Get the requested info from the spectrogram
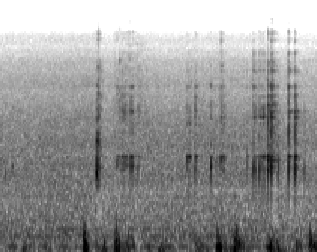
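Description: Aluminium bait-mold plates clinking and knocking as the mold is handled and worked open: a scatter of short metallic clicks and light taps, busiest toward the end.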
